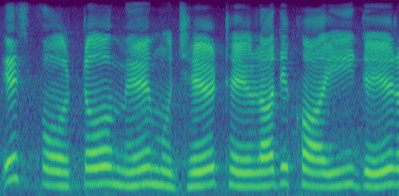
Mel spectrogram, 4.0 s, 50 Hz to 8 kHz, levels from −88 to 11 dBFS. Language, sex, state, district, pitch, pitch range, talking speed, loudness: Hindi, female, Madhya Pradesh, Katni, 220 Hz, 210-240 Hz, 105 wpm, -13 LUFS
